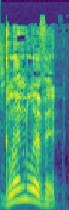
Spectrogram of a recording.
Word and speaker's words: Glenlivet: Glenlivet.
